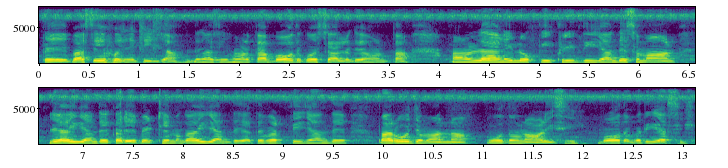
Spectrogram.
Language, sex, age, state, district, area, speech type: Punjabi, female, 60+, Punjab, Muktsar, urban, spontaneous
